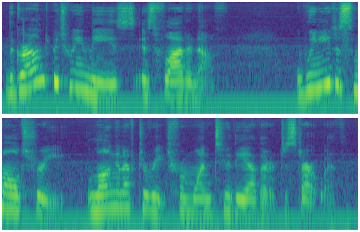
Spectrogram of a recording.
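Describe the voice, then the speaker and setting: A woman voicing a calm, patient young forest-born woman in a storybook, speaking with quiet assurance. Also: on the high side, moderate pace, slight background noise, low-quality recording. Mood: patient, practical.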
